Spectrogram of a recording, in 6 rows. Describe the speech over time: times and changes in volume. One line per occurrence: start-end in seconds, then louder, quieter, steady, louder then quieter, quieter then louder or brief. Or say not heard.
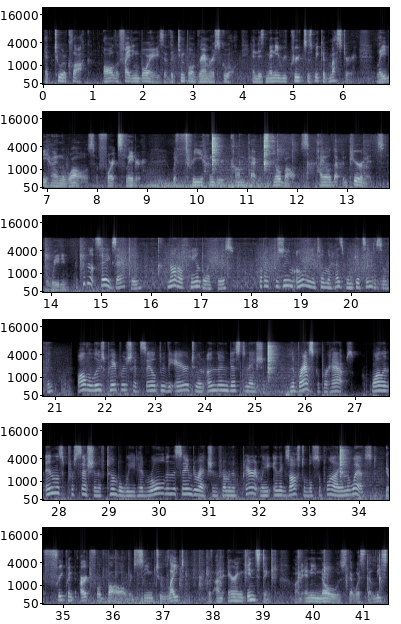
0.0-41.4 steady.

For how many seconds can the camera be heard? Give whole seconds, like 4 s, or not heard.
3 s.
